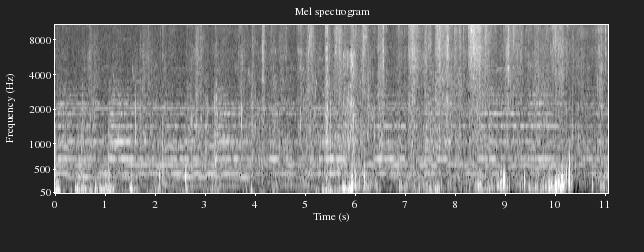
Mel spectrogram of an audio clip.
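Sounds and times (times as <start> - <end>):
church bells ringing: 0.0 - 11.0.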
